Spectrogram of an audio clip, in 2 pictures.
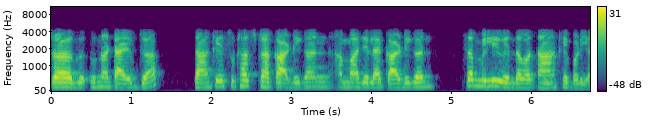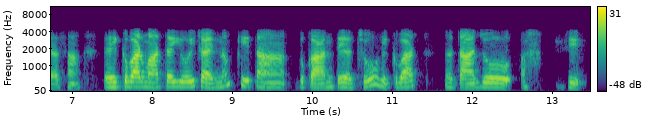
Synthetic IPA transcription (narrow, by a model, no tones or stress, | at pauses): ʈɾɐɡɦʊnəʈaːɪp̚d͡ʑaː | t̪ɐʋ̤ãkʰeːsʊʈʰasʊ̥ʈʰakaːɾɖiɡənɐ̰mãd͡ʑeːlaːɪkaːɾɖiɡən | sɐbmɪliʋẽːn̆d̪əʋat̪ɐʋ̤ãkʰeːbɐɽ̤iaːsãt̪ɐɦɪkbaːɾmãt̪ɐɪɦoit͡ɕaːɦĩnd̪əmkɪt̪ɐʋ̤ãd̪ʊkaːnt̪eɐt͡ɕoɦɪk̆baːɾ | t̪ɐʋ̤ãd͡ʑo | d͡ʑiː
